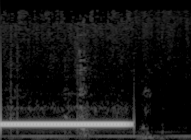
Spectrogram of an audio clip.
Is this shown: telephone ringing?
yes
